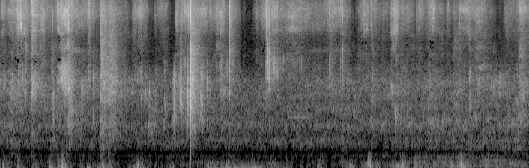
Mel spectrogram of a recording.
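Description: Pencil scratching on paper as numbers are written on a worksheet, in irregular short strokes, with paper rustling as sheets are shifted. A sharp click, the loudest sound, comes a little under four seconds in.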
